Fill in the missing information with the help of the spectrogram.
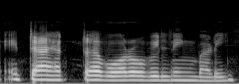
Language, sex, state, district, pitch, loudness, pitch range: Bengali, female, West Bengal, Cooch Behar, 195 Hz, -15 LUFS, 190-215 Hz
